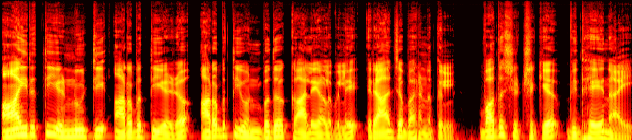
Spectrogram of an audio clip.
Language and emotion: Malayalam, neutral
